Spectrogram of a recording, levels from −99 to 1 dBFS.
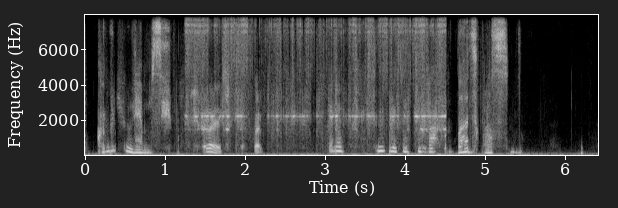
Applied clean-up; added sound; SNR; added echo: neural diffusion model UNIVERSE++.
